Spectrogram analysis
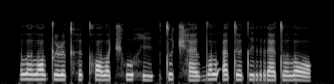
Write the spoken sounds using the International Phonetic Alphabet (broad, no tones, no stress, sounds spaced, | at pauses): l ɔ l ɔ lˠ t̪ o ɭ ø kʰ ø kʰ ɔ lˠ o t͡ʃʰ u h i | t u t͡ʃʰ æ l d̪ ɔ lˠ ʔ æ t ø t̪ i r æ t o l ɔ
